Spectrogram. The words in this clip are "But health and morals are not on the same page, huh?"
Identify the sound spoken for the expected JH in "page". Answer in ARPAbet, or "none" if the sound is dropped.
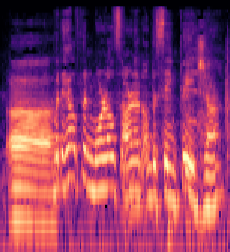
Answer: JH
